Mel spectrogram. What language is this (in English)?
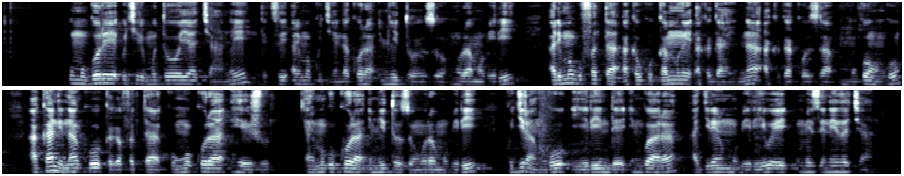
Kinyarwanda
